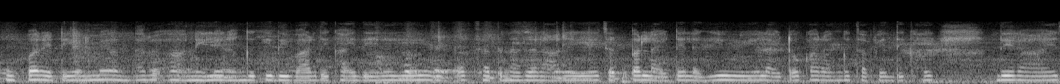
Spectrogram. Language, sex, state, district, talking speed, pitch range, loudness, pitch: Hindi, female, Uttarakhand, Tehri Garhwal, 180 wpm, 190-200 Hz, -17 LUFS, 195 Hz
